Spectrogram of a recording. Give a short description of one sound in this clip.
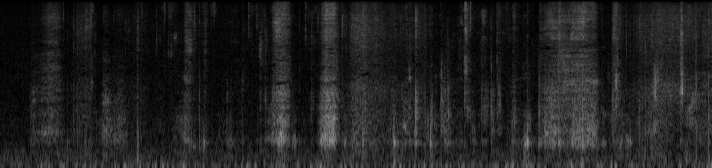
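A young woman slurps noodles close to a microphone.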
